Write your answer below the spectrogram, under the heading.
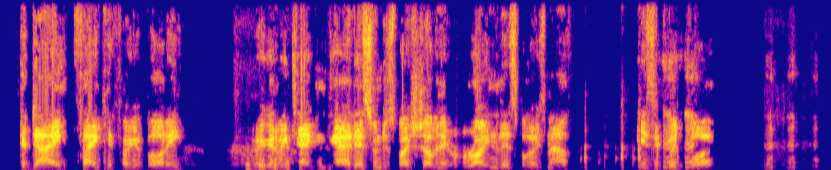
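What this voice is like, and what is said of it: Put-on Australian accent. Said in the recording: “do they have to speak with an Australian accent”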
